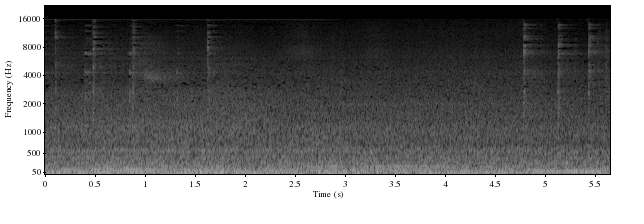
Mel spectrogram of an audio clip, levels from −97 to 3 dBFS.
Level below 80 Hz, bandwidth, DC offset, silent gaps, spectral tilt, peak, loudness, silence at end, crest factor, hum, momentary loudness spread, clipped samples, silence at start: -42 dBFS; 16 kHz; under 0.1%; none; -6 dB/octave; -26 dBFS; -43 LUFS; 0 s; 14 dB; none; 3 LU; under 0.1%; 0 s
